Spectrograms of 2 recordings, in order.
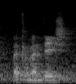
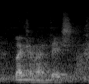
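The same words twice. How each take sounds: The two takes are said the same way.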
